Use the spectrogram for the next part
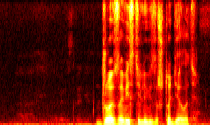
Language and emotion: Russian, neutral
